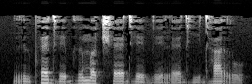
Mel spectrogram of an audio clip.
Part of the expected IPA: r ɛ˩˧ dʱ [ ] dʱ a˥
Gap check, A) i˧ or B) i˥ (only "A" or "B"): A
